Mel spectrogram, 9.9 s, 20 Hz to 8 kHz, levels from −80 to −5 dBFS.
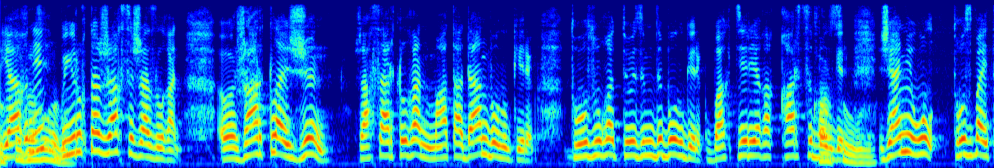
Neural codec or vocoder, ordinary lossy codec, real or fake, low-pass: none; none; real; 7.2 kHz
